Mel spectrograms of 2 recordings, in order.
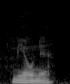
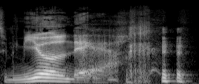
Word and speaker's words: Mjolnir: Mjolnir. Yeah. – Correct. But you didn't pronounce it correctly. It's Mjolnir.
